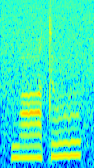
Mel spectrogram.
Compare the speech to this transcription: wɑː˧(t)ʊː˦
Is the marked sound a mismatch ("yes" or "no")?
no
